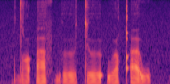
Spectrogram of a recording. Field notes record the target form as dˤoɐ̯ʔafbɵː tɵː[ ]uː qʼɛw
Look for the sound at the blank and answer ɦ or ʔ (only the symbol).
ʔ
